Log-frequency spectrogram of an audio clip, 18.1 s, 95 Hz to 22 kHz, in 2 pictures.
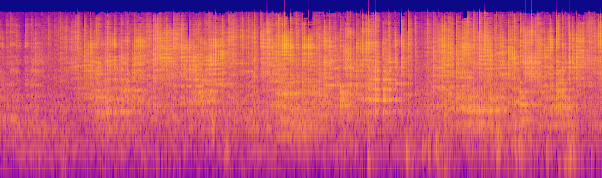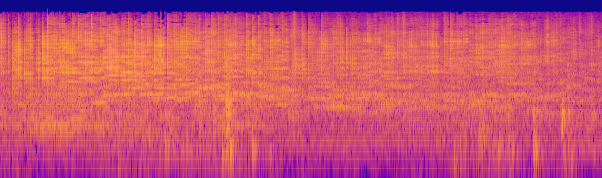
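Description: Chevrolet 327 small-block V8 running, heard close up in the engine bay, with a busy metallic rattling clatter over the steady engine note.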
